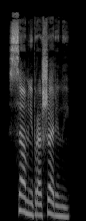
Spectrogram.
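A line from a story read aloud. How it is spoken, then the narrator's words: Grumbling mutter. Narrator (Russian): буркнула девушка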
